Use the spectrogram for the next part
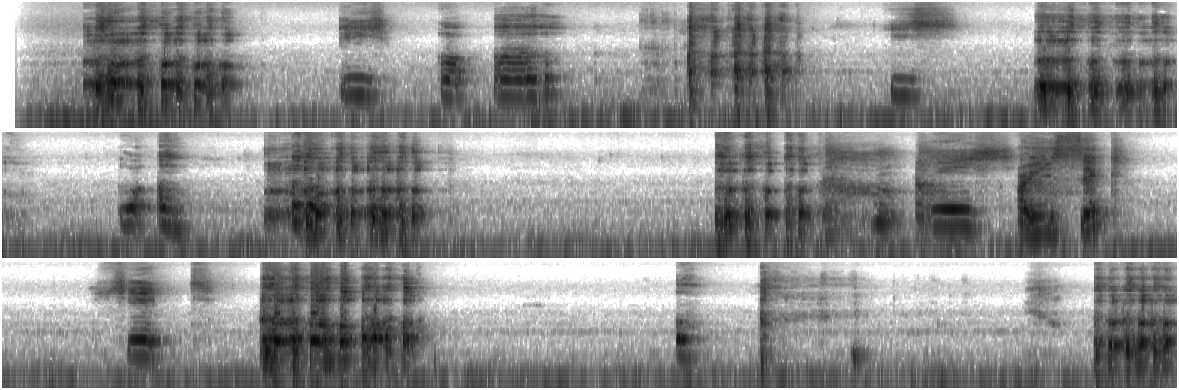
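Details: A young child's fake cough: a series of short, forced cough-like bursts.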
